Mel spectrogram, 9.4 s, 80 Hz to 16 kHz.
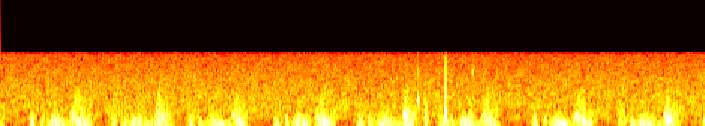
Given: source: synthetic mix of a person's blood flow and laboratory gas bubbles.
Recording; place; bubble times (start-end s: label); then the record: Doppler ultrasound of blood flow; precordium
5.53-5.71 s: bubbles
5.88-6.00 s: bubbles
6.21-6.33 s: bubbles
From the record:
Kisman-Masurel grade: 213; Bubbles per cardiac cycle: several, 3 to 8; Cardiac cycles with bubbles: 1 to 10%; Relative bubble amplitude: loud (0.450 to 0.775); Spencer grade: 1 (occasional bubble signal discernible with the cardiac motion signal, with majority of cardiac periods free of bubbles); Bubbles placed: only in the low amplitude regions of the cardiac cycle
